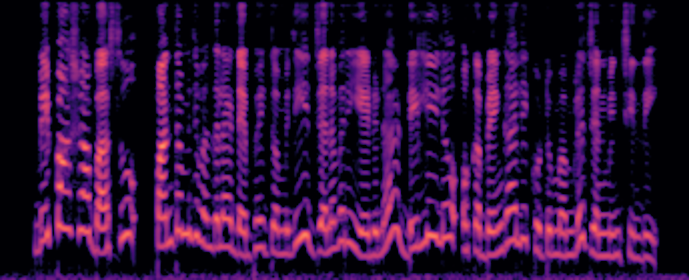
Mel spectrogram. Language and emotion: Telugu, neutral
